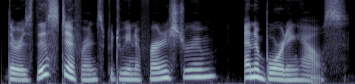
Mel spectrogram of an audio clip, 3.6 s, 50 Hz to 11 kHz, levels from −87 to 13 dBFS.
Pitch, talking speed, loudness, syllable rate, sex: 210 Hz, 185 wpm, -20 LUFS, 6.8 syllables/s, female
